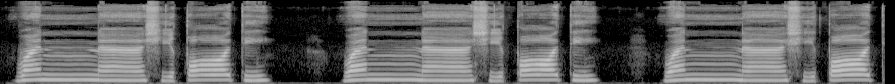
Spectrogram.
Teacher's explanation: ادھر آخری مثال میں دیکھیں، یہاں پہ آپ کو نون شد نظر آ رہی ہوگی اور ساتھ ہی میں آپ کو الف صغیرہ بھی نظر آ رہی ہے، تو اب اس کیس میں آپ کیا کریں گے کہ پہلے واو کو تو آپ نون کے ساتھ جوائن کریں گے، نون کے اوپر غنہ کریں گے اور اس کے بعد الف صغیرہ کی 2 کاؤنٹس اس کو مد دیں گے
